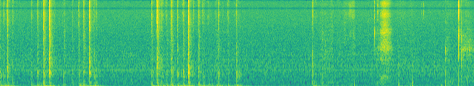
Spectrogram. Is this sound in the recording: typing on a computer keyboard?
yes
